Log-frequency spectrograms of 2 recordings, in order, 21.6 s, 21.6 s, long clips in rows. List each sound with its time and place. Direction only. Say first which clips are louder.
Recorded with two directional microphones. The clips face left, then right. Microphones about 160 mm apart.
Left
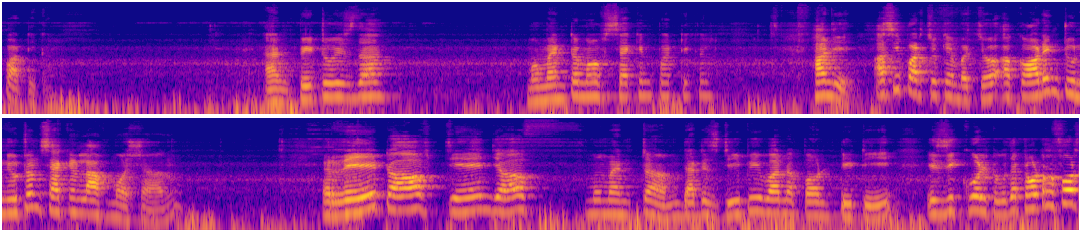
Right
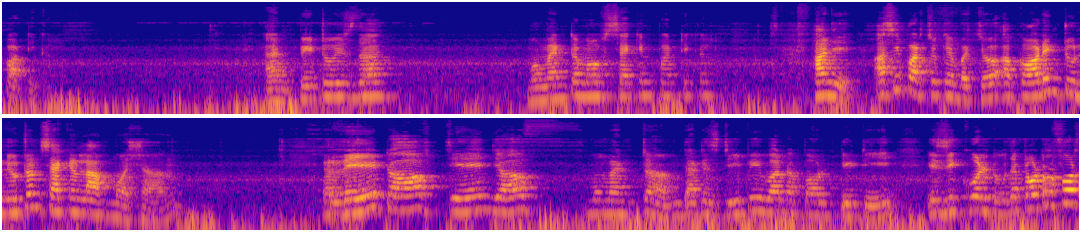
0.1 s speech: left 3 dB; 45° left (ahead or behind)
2.6 s speech: left 7 dB; 45° left (ahead or behind)
5.4 s speech: left 4 dB; 45° left (ahead or behind)
7.9 s speech: left 2 dB; 25° left (ahead or behind)
14.0 s speech: left 7 dB; 60° left (ahead or behind)
20.1 s speech: left 6 dB; 50° left (ahead or behind)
